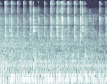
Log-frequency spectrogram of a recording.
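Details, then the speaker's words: KDK ceiling fan with worn blades; the light kit is shakier than it used to be, giving light, quick ticking over a soft motor hum. At times this fan also runs slower than the other three KDKs, though it was once the fastest. "It's kind of more shaky than it used to be. It's kind of like the one that was in my grandmother's bedroom."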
